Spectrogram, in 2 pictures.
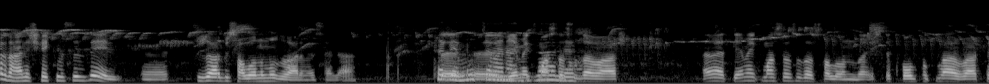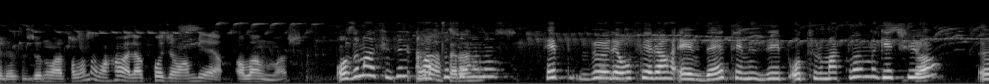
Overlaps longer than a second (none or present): present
